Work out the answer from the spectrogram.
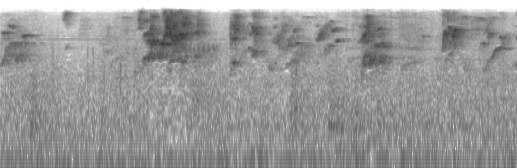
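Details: Group of cockatiels in a colony: quiet start, then a loud burst of harsh chattering, followed by spaced clusters of rising whistled calls roughly every second.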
